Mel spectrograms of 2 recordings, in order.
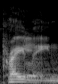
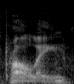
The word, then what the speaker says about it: praline: want to call it some places they pronounce it praline but they're just wrong it's prolly all right um my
